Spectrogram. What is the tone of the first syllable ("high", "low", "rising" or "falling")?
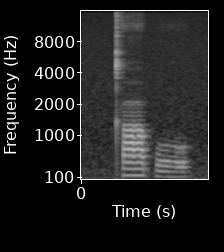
high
